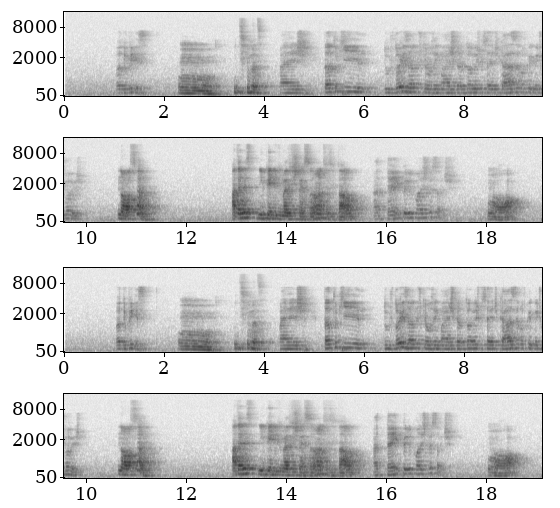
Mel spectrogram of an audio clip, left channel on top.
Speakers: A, on the right; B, on the left.
A: Eu tenho preguiça.
B: Hum. <laughs> Entendi, mas-
A: Mas, tanto que dos dois anos que eu usei máscara, toda vez que eu saía de casa, eu não fiquei doente uma vez.
B: Nossa. Até nesse- em períodos mais estressantes e tal.
A: Até em período mais estressante.
B: Ó.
